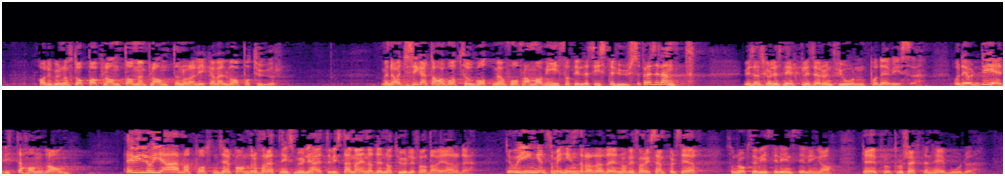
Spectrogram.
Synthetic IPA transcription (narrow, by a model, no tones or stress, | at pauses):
hɑd̪ʉkʉnːəɔst̪ɔpːɑɔpʰlɑnt̪ɑɔmɛnpʰlɑnt̪ənɔɾd̪æɪliːkɑʋɛlʋɑɾpʰɔt̪ʰʉːɾ | mɛnɛhɑɾɪçəsɪkːəʈ̚d̪ɛhɑɾɡɔt̪ːsɔɡɔt̪ːmɛɔfoːfɾɑmːɑʋiːsɑt̪ɪld̪ɛsɪst̪əhʉːsəpʰɾɛsɪd̪ɛnt̪ | ʋɪsd̪ɛnskʉlːəsnɪɾkləs̬æɪɾʉnt̪fjuːɾn̩pʰɔd̪ɛʋḭːsə̰ | ɔd̪ɛæɾjʊd̪ɛd̪ɪt̪ːəɦɑnd̪lɑɾɔm | ʔɛɪɡʋɪlːjʊjæːɾnəɑt̪̚pʰɔst̪n̩seːɾpɔɑnd̪ɾəfɔɾɛt̪nɪŋsmʉːlɪheɪt̪əɾʋɪsd̪æɪmæɪnəɾd̪ɛnɑt̪ʰʉːɾɭɪfɔɾɖ̪ɛ̰ɪɔjæ̰ːɾəd̪ɛ̰ | d̪̥ɛæɾjʊɪŋːənsɔmɛhɪnd̪ɾɑɾɑd̪ɛnɔɾʋɪfɔɾɛksɛmpəlseːɾsɔmd̪ɛɔksɔɛɾʋiːst̪ɪlɪnst̪ɪlːɪŋɑ̰d̪̥ɛæpʰɾʊʂɛkt̪ənhɛɪbuːd̪ə̰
